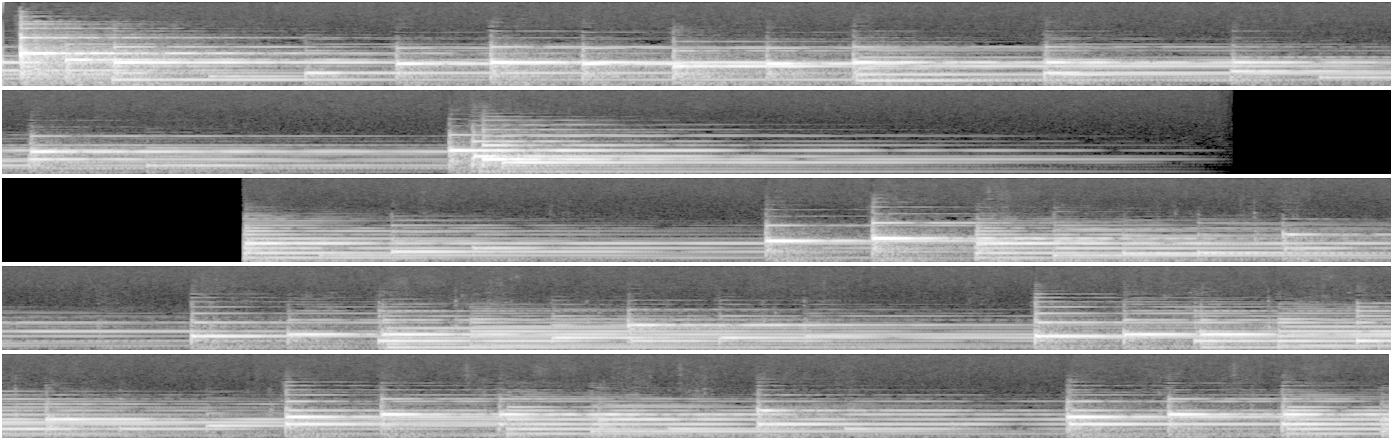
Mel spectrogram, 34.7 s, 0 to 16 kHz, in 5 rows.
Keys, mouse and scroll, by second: 0.8 3, 1.1 6, 1.6 Return, 6.8 Return, 26.2 1, 26.4 0, 28.5 Left, 29.5 -, 29.9 Return.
